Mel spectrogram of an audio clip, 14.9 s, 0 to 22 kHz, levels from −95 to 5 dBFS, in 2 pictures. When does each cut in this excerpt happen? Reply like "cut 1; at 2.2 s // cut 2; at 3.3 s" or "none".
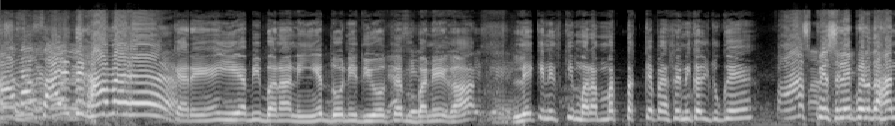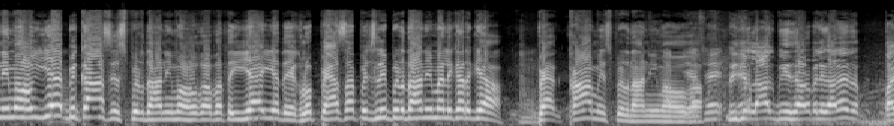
cut 1; at 1.3 s // cut 2; at 6.7 s // cut 3; at 13.6 s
